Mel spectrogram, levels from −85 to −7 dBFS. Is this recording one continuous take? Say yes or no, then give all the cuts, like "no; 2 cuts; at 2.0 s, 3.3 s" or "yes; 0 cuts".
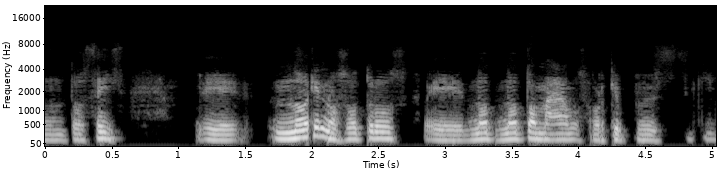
no; 4 cuts; at 2.0 s, 2.8 s, 3.4 s, 4.1 s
